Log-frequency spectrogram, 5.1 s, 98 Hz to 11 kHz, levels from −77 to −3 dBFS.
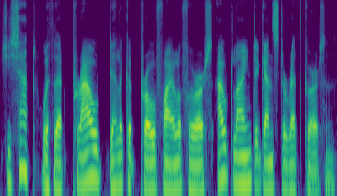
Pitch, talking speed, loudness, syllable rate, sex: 125 Hz, 165 wpm, -19 LUFS, 4.9 syllables/s, male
